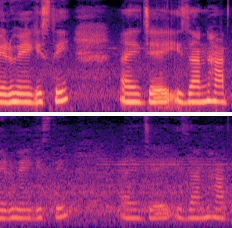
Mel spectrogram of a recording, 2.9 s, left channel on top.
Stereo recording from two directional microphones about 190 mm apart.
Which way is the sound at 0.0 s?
60° left (ahead or behind).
